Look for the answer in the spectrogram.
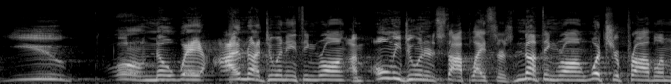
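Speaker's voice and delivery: high, indignant retort; screaming back. Retold or imitated. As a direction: act out yelling back at another driver. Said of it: "I'm screaming back at him".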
